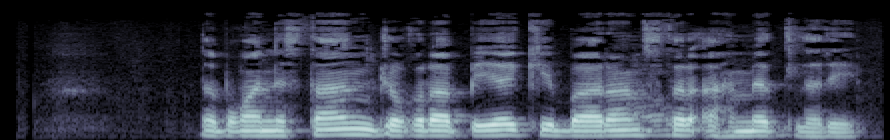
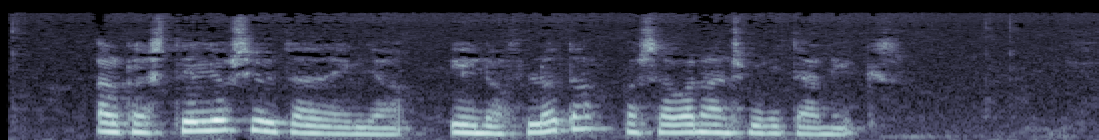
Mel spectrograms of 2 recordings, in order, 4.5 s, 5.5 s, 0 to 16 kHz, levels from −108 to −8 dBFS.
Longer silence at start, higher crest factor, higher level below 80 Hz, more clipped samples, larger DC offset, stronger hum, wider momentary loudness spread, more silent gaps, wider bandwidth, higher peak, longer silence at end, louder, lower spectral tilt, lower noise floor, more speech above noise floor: first, 1 s vs 0.5 s; about the same, 16 dB vs 18 dB; second, -78 dBFS vs -66 dBFS; neither; neither; neither; second, 7 LU vs 12 LU; neither; about the same, 11 kHz vs 11 kHz; about the same, -14 dBFS vs -12 dBFS; second, 0.15 s vs 1.05 s; about the same, -30 LUFS vs -28 LUFS; about the same, -6.5 dB/octave vs -7.5 dB/octave; first, -78 dBFS vs -61 dBFS; first, 49 dB vs 34 dB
